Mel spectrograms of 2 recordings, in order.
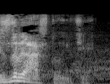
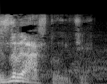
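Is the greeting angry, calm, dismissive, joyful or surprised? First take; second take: dismissive; dismissive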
